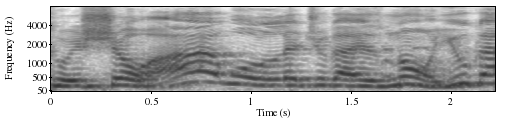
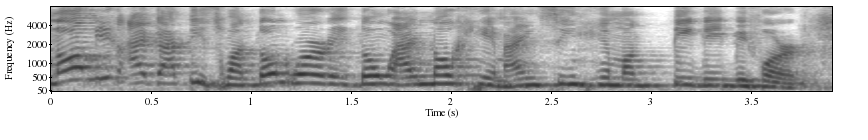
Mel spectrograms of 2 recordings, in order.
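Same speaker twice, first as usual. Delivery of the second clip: higher, confident mom voice; pushy mother; 4 semitones higher than usual. Acted. Mother calling out Jay Leno backstage, higher and brazen. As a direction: take charge like a brazen mom.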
